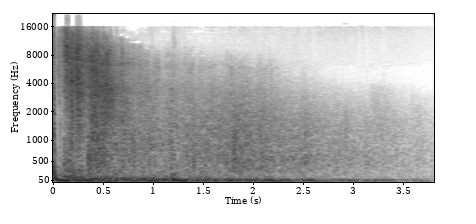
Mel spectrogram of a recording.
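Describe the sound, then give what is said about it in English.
A thunderous magical blast effect for the Thunder Wave spell: one loud, broad crack that swells into a deep rolling rumble, its brightness fading over several seconds while the low boom lingers. No voices. “So I would like to use a spell called Thunder Wave.”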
